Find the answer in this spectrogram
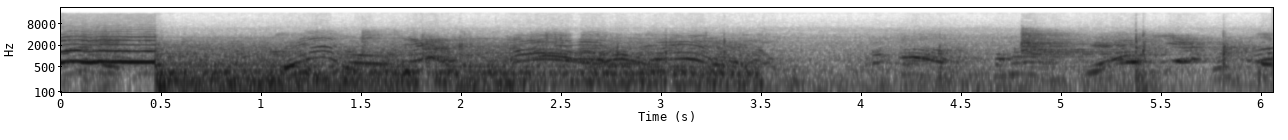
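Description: Several people shouting and calling out excitedly, with no clear words. An abrupt splice about half a second in brings in a low steady hum under the voices for about three seconds.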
